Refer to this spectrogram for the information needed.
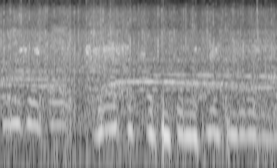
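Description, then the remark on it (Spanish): Steady, dense clapping like a crowd's applause, given for José, who is writing in from Apizaco, Tlaxcala, runs through the whole stretch at a fairly loud level, with a man's voice speaking over it. “Aplauso para José”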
